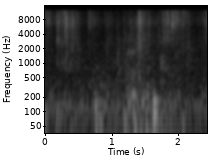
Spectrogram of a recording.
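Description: Handling noise from a book being leafed through at a lectern: faint paper rustling with a few soft knocks, the loudest about one and a half seconds in.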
